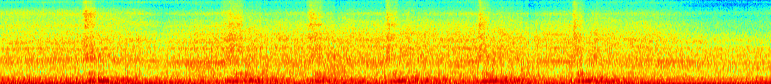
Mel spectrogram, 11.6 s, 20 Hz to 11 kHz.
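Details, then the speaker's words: Abandoned 1979 Camaro Z28 V8 after carb rebuild and tune-up with new plugs and wires, not yet warmed up: deep rumble with quick throttle blips rising and dropping cleanly, firing evenly on all eight; earlier dying was a near-empty gas tank. "don't worry y'all I figured it out the gas stand's almost empty just like that y'all tuned up sounds like it's running on all eight"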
